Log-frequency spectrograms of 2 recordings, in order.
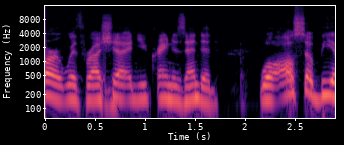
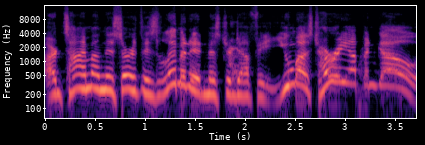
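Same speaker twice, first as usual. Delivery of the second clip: big, booming, raised voice, pitched high; 7 semitones higher than usual. Retelling how a priest called to him from behind on the way to class: big voice. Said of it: "I just hear this big voice behind me".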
